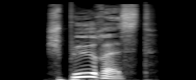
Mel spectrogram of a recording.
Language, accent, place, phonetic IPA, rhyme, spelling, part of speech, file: German, Germany, Berlin, [ˈʃpyːʁəst], -yːʁəst, spürest, verb, De-spürest.ogg
- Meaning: second-person singular subjunctive I of spüren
